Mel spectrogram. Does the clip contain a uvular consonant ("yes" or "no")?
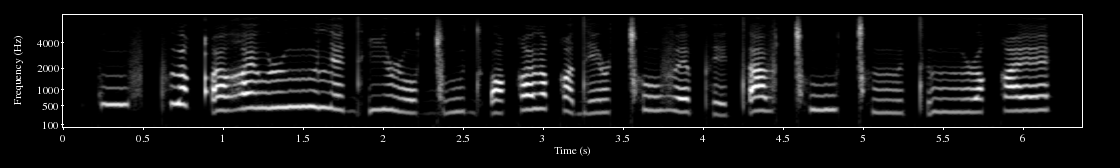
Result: yes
